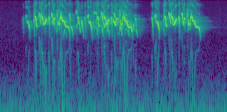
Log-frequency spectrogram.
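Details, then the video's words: Cerrado bird from Brazil giving a high, bright twittering warble of rapid jumbled notes. A long phrase of over two seconds is followed, after a short pause, by a second burst of about one and a half seconds. "CANTO de AVES do CERRADO BRASILEIRO"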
